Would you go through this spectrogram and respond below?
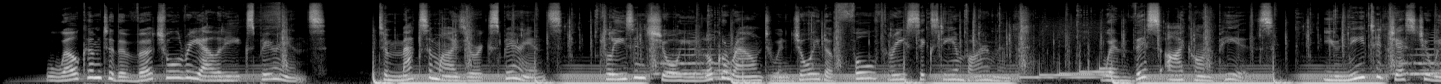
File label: English australian e-learning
